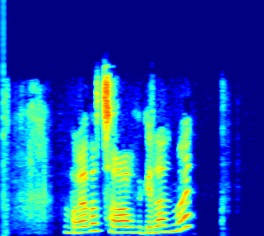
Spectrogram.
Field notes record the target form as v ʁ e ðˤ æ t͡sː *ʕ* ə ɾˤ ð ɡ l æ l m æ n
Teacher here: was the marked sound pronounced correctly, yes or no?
no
